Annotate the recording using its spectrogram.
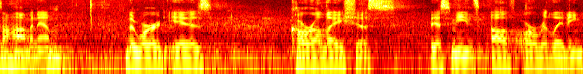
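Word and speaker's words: corylaceous: Are there any alternate pronunciations? No, there's not. There's just coralacious.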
